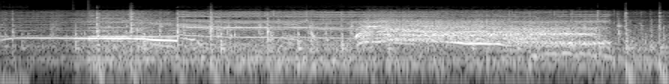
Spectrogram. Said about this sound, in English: A fire burns brightly on the beach, and the boys play freely amongst themselves. Some of them hit wood with sticks. Another shouts in a state of trance, then grins and screams.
